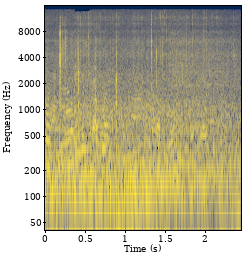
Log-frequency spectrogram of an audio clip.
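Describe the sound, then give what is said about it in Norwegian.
A large funeral pyre burns steadily with a broad roaring hiss and scattered sharp crackles and pops, fairly loud, while a coffin is carried to the fire and faint indistinct voices murmur in the background. “En ny kiste bæres til bålet. Likbålene vil brenne i mange dager ennå.”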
